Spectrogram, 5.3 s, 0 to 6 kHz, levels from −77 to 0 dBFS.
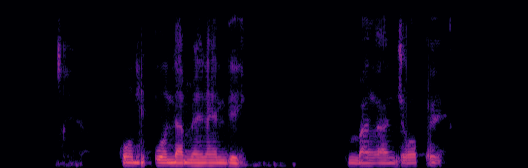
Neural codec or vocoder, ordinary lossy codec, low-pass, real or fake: codec, 16 kHz, 2 kbps, FreqCodec, larger model; Opus, 24 kbps; 5.4 kHz; fake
